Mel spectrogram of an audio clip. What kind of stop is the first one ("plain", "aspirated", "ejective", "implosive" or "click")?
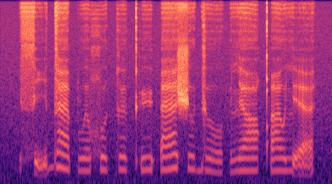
plain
